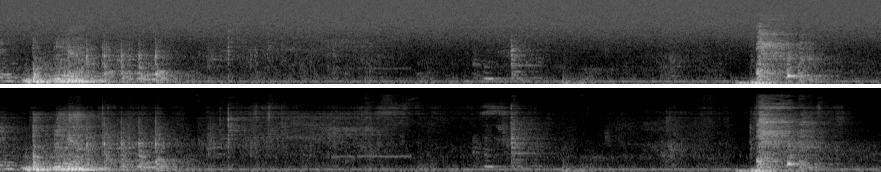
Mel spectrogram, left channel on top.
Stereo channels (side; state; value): left; noise; hiss, 3 dB below the sound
